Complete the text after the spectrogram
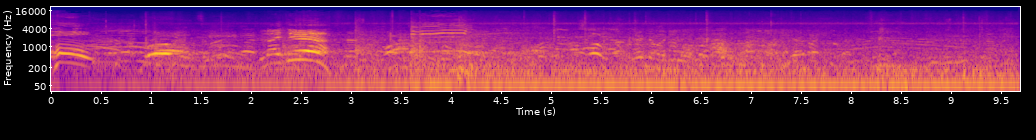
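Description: Young men shout and call out loudly across an open field.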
